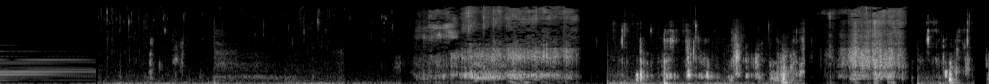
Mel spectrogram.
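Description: A young woman slurps noodles close to the microphone.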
